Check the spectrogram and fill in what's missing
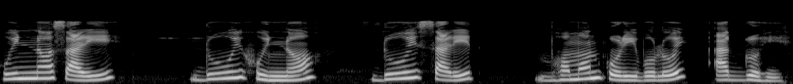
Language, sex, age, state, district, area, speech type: Assamese, female, 30-45, Assam, Dhemaji, rural, read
